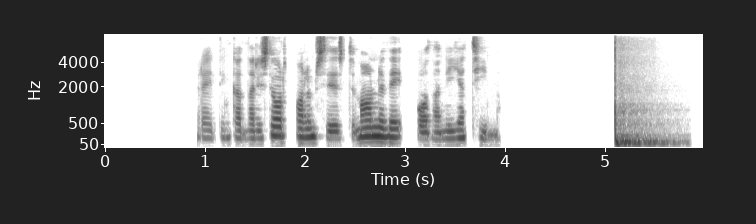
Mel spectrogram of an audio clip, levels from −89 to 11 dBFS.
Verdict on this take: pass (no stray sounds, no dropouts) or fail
fail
